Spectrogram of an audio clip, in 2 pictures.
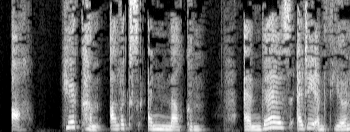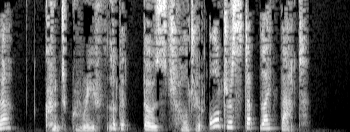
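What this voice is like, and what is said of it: Clipped English accent. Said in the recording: “announced in that same clipped English accent”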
